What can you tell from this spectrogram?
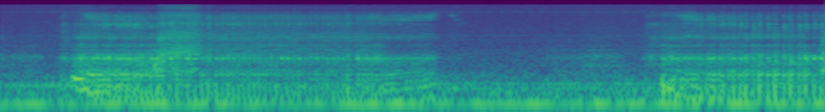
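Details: Loud, rough snoring breaths with a rattling low buzz over steady room noise.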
